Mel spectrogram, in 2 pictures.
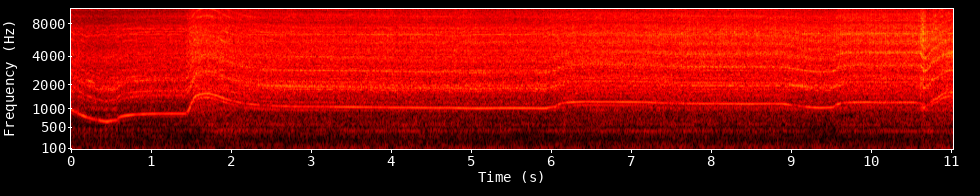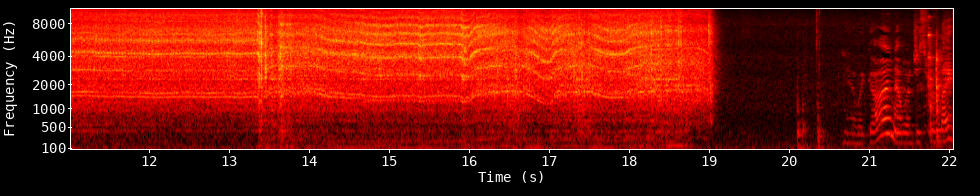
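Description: Cordless drill running steadily as it bores a hole through a small piece of dry, weathered timber held in a vice. Its whine steps up and down in pitch several times as the load changes, then stops about 19 seconds in.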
